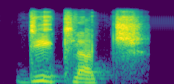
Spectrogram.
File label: "declutch", Indian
